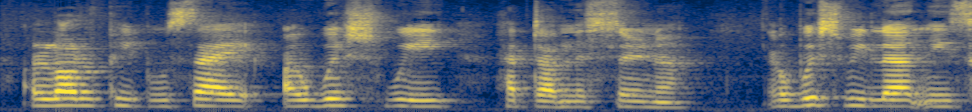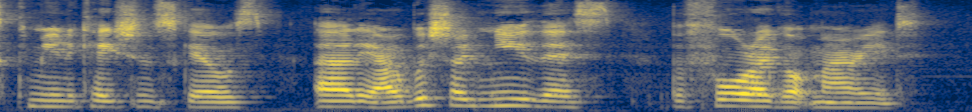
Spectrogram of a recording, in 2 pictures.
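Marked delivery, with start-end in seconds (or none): none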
